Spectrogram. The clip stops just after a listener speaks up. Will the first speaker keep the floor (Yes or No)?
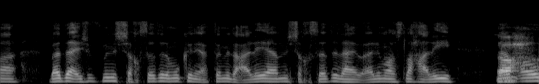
No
